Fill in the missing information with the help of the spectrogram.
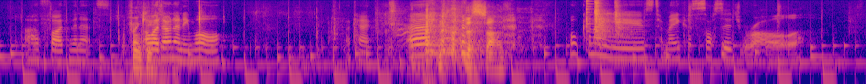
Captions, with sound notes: I have five minutes. Thank you. Oh, I don't any more. Okay, um... (laughter) The sass! What can I use to make a sausage roll?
